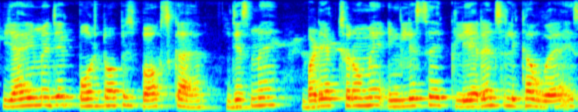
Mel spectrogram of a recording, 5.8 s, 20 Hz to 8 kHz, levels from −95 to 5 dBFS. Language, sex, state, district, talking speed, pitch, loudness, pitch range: Hindi, male, Uttar Pradesh, Muzaffarnagar, 205 wpm, 190 Hz, -16 LUFS, 170-205 Hz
